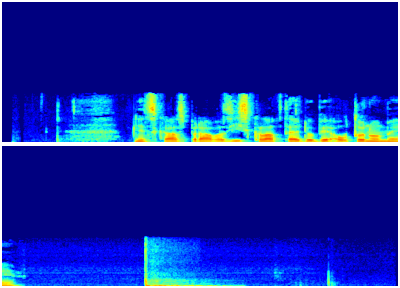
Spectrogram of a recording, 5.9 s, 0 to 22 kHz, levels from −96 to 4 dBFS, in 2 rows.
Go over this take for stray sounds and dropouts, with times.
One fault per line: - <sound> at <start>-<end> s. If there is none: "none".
- thud at 4.0-4.8 s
